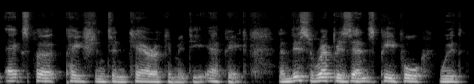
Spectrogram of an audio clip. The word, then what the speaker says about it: EPCC: We like to call it pronounce it epic because it's an epic organization.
